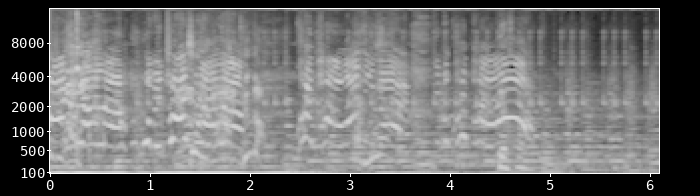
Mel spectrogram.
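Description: Women's voices speaking over a background music score, with a low sustained note under the first couple of seconds.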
